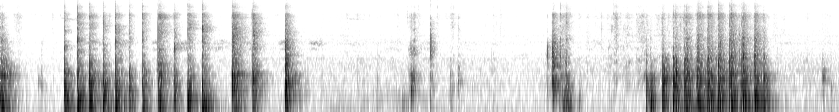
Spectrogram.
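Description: Hands pat and tap rapidly on a plastic tray.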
